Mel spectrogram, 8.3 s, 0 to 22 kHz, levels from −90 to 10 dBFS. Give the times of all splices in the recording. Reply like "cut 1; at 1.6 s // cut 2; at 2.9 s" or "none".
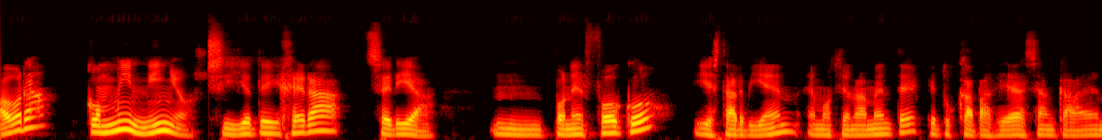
cut 1; at 1.6 s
